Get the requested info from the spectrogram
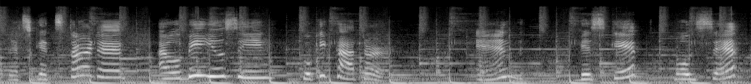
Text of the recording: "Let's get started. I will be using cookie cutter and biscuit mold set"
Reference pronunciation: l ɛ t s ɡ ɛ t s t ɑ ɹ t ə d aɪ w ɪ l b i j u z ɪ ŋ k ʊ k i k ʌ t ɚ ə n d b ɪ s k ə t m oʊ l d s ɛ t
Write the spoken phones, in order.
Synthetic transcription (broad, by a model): l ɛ t s ɡ ɛ t s t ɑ ɹ t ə d aɪ w ɪ l b i j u s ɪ ŋ k ʊ k i k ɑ t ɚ ə n d b ɪ s k ə t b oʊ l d s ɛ t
